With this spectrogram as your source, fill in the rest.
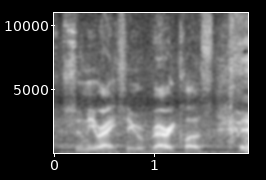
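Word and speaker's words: Sumire: and tell me sum up for me what samira is and what the goal of it is Wow good question simi ray is first of all it's pronounced Sumi right so you're very close it is the Japanese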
